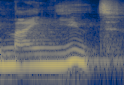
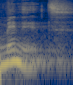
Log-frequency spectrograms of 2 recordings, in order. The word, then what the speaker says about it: minute: been all almost always wrongly pronounced in that it was originally meant to be mine mute as in small rather than minute as in 60 seconds anyway I'm sure you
